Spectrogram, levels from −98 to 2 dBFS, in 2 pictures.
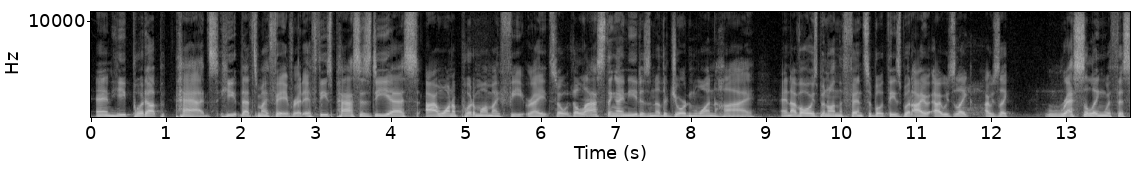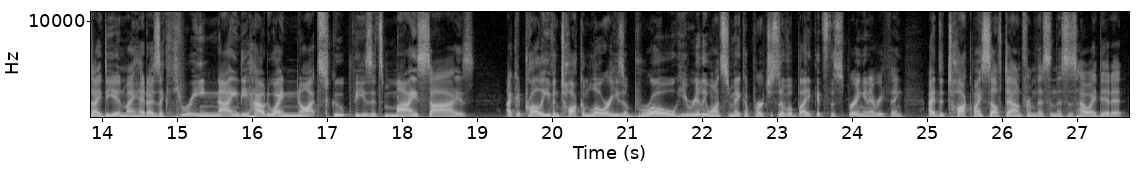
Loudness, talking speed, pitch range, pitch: -26 LUFS, 240 wpm, 110-140 Hz, 125 Hz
